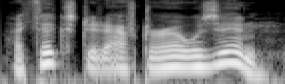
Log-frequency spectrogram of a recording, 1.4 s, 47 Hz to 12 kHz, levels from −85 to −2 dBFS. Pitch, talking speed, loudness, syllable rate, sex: 145 Hz, 295 wpm, -16 LUFS, 7.4 syllables/s, male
